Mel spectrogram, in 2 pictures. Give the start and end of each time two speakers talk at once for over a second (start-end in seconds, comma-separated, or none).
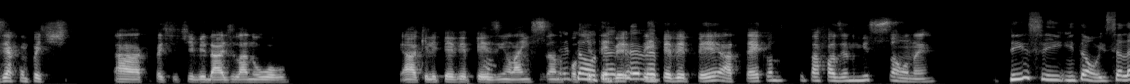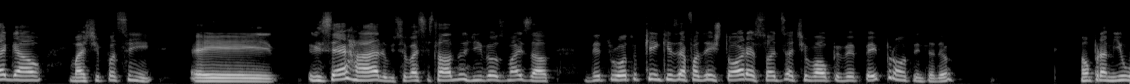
5.6-6.8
